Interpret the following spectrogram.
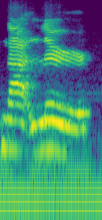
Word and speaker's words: Notlö: Then I found out that that actually means not lure. So, like, with the pronunciation of the little umlaut, it's actually not lure.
